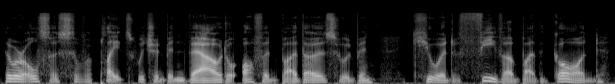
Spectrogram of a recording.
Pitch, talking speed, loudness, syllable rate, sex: 105 Hz, 215 wpm, -24 LUFS, 5.9 syllables/s, male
